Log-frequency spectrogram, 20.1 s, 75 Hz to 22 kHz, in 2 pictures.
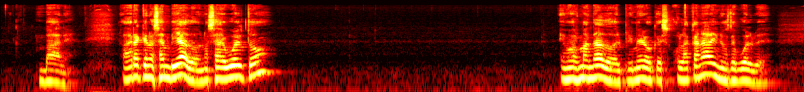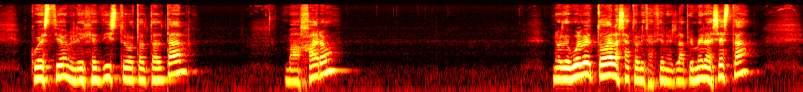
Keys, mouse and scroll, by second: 4.3-20.0 drag.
